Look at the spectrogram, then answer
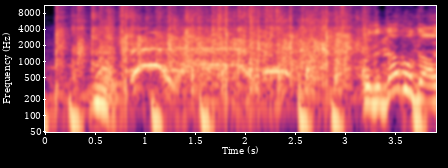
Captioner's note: crowd applause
